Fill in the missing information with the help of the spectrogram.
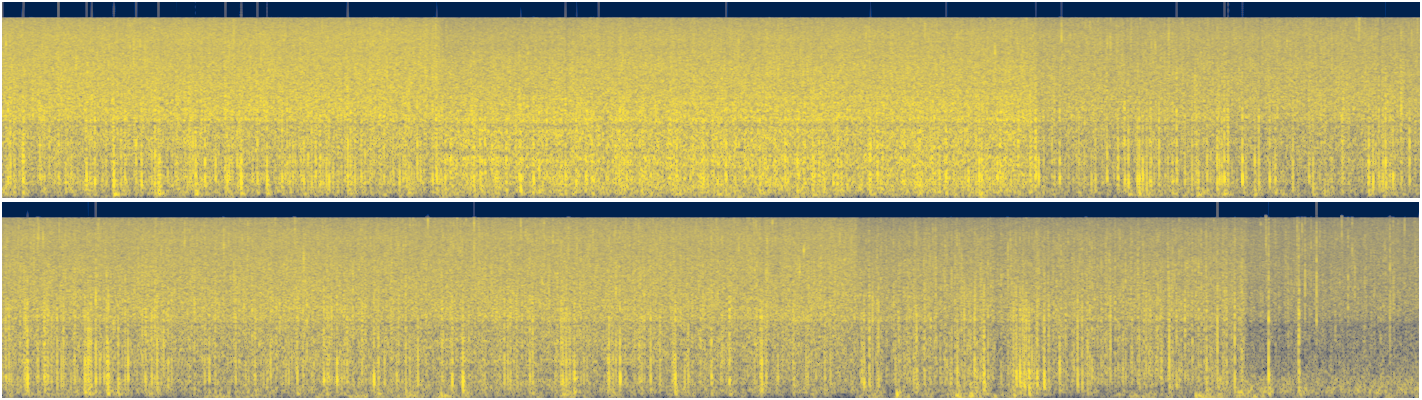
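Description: Heavy rain falling and pattering on a surface, a dense, steady patter of countless drops. It gets quieter in two steps, about ten seconds in and again near the end.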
